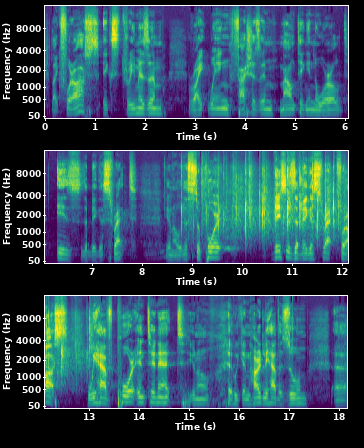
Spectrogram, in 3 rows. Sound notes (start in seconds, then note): 7.6 audience applauding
